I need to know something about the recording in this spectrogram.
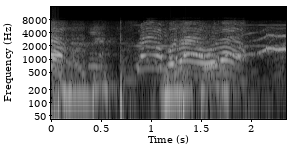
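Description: Several spectators' voices calling out and shouting over one another.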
